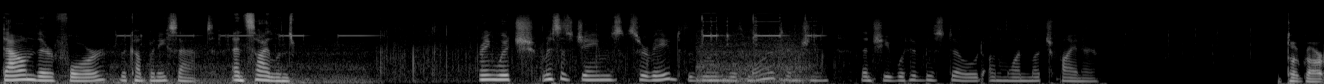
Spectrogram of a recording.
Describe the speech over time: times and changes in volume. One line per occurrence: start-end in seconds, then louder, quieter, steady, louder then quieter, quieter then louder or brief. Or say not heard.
0.0-3.0 brief
4.8-11.0 quieter
12.8-13.2 brief.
